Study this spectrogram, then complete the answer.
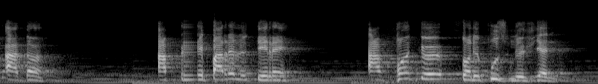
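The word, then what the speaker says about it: Havah: On a été Ava. Ça s'écrit H-A-V-A-H.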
